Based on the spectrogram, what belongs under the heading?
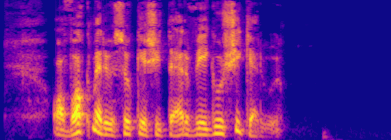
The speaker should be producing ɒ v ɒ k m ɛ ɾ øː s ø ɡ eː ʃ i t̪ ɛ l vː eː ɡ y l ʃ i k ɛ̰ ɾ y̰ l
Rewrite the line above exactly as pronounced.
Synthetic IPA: ɒ v ɒ k m ɛ ɾ øː s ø k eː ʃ i t̪ ɛ r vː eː ɡ y l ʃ i k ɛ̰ ɾ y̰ l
